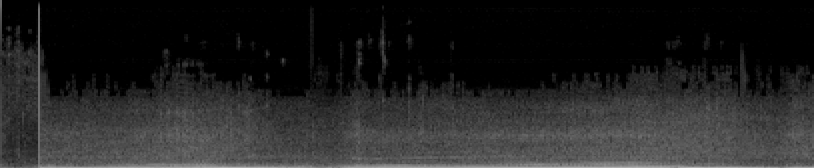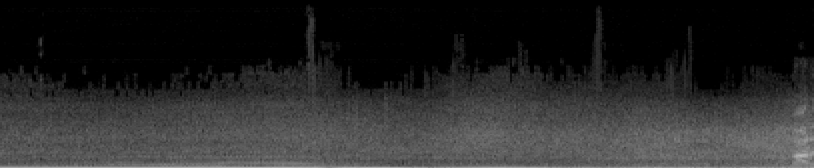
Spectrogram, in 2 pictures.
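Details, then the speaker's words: Car driven after fitting a replacement part from Full Race to fix an exhaust leak: deep, smooth engine note climbing and dropping through the gears, no ticking or puffing, much quieter than before; normal exhaust after repair. "it's not loud at all anymore like how it used to be it sounds good like obviously it's not like there's no [ __ ] leak now"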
